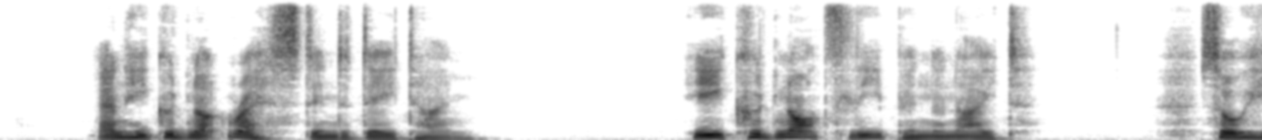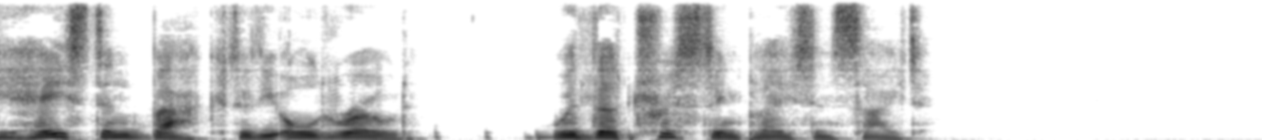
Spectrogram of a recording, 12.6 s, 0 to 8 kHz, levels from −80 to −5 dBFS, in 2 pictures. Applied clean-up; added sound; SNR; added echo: neural mask model Resemble Enhance denoiser.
